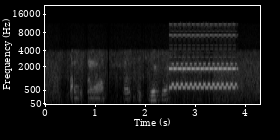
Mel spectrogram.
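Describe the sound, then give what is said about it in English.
Telephone ringing at an espresso shop where many phones are going off: people talk, then a bright, steady electronic ring lasts over a second, louder than the voices. “Hold on! We have like 10 phones here and they're all ringing.”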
